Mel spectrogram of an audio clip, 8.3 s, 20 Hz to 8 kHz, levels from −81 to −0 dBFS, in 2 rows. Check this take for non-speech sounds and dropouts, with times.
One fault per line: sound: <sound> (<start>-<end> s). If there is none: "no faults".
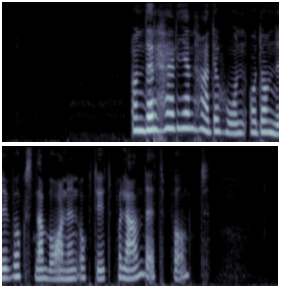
no faults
